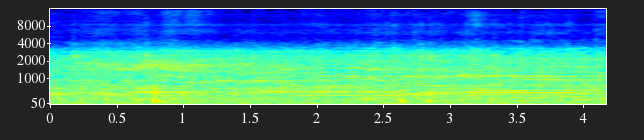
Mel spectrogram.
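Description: Shopping trolley rolling over a tiled supermarket floor: a steady low rumble with a few faint clicks, under faint held tones of store background sound.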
